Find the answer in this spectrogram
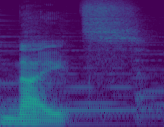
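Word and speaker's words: Khnights: short for kasac Knights no it's k h n i g h t s it's just you pronounce Knights but with the k his puppet's name is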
